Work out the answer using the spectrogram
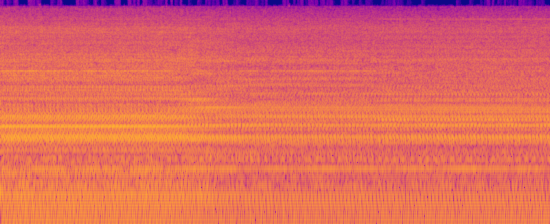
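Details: Diesel (DD) at steady idle with a sharp, even puffing tick about three times a second, from a hard-to-find exhaust leak causing extreme soot buildup; leak finally located.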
